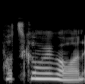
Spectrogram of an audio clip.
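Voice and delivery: mock bewildered alarm. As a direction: sound lost and a bit alarmed. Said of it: "And I was like".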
